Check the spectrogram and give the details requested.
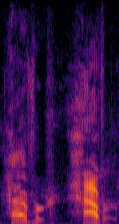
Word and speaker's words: Havre: Havre. Havre, Montana.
